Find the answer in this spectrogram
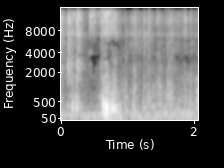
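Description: Handling noise of fishing lures and their plastic packaging: scattered light clicks and rustles, the loudest a little over half a second in.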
